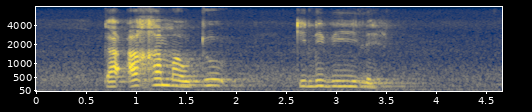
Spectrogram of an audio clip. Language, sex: Northern Sotho, female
